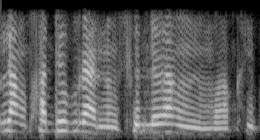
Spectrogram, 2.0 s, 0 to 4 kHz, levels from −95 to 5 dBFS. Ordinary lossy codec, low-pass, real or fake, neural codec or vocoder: none; 3.6 kHz; fake; vocoder, 22.05 kHz, 80 mel bands, WaveNeXt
